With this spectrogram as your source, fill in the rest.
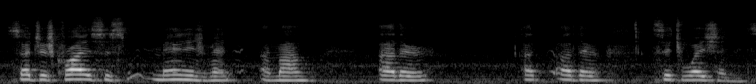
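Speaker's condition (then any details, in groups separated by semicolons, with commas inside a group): Cerebral palsy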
